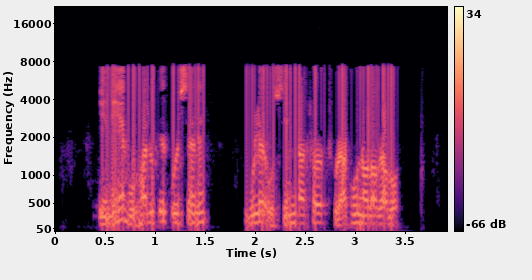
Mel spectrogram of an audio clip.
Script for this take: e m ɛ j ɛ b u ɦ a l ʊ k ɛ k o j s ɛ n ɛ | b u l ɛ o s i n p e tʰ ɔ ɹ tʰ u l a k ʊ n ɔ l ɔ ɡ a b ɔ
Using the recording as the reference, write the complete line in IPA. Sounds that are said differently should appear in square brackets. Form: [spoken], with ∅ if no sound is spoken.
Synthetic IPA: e [n] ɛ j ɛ b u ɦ a l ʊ k ɛ k o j s ɛ n ɛ | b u l ɛ o s i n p [a] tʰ ɔ ɹ tʰ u [ɹ] a k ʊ n ɔ l ɔ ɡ a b ɔ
